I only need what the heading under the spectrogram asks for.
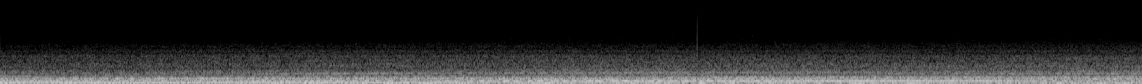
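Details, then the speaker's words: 2006 Ford Escape Hybrid, constant low front hum over road rumble, unchanged through a curve and persisting with the engine off on electric power, so not the electric motor; front rotors and pads already replaced; owner suspects a bearing. "it's just that freaking hum is driving me nuts i don't get it i can think of gotta be a bearing"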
